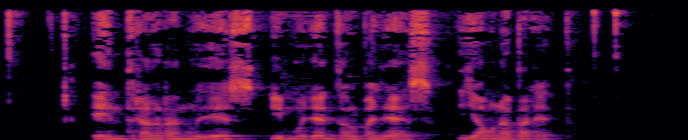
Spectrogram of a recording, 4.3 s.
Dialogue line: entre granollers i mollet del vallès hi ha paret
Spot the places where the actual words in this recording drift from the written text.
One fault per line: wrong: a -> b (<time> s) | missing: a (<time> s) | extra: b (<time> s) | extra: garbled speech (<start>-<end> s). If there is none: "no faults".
extra: una (3.1 s)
